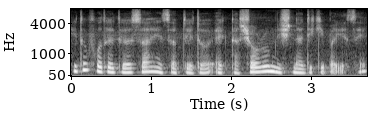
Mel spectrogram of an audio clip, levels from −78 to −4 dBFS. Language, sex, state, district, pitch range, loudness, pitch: Nagamese, female, Nagaland, Dimapur, 175-210 Hz, -15 LUFS, 190 Hz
